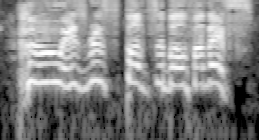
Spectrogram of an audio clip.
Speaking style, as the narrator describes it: He yelled

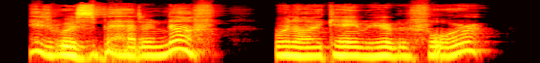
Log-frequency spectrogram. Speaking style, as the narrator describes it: he said hoarsely

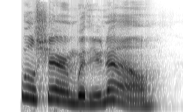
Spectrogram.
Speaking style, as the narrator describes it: I exclaimed

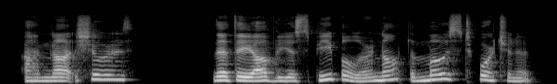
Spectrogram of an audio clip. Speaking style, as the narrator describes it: he said with a little laugh

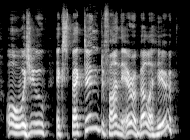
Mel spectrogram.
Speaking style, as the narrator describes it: Wolverstone looked him over in contempt, then laughed and spoke loud enough to be heard by all round him

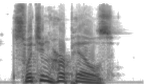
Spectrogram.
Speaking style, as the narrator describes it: Harold cried

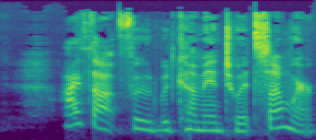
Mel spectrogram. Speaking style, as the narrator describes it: Grandpa said with a chuckle

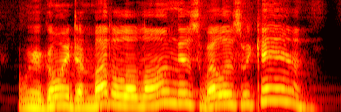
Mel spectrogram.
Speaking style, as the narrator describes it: answered Arthur cheerfully

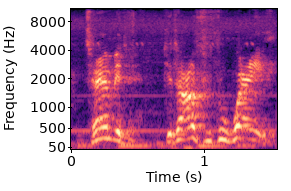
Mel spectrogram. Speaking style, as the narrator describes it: he is going to yell

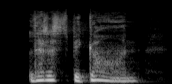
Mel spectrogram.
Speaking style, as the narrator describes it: she whispered

